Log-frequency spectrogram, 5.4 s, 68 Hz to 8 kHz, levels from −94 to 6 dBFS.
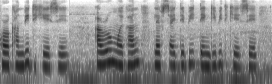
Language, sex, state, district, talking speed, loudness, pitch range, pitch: Nagamese, female, Nagaland, Dimapur, 165 wpm, -16 LUFS, 180-205 Hz, 195 Hz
